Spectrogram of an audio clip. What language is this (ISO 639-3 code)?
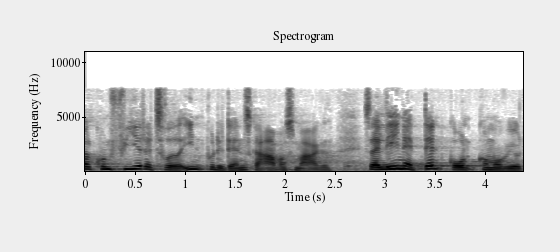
dan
